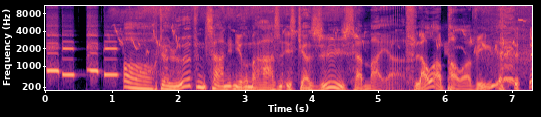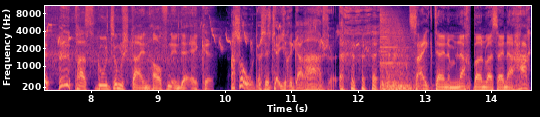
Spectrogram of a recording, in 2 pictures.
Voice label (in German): Radiospot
